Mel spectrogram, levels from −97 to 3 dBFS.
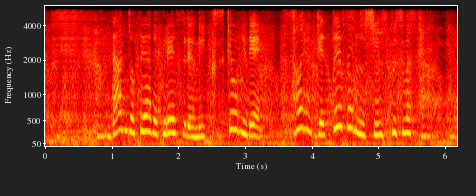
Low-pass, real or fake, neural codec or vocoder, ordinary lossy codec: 5.4 kHz; fake; codec, 16 kHz, 1 kbps, FunCodec, trained on Chinese and English, 50 frames a second; none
